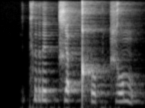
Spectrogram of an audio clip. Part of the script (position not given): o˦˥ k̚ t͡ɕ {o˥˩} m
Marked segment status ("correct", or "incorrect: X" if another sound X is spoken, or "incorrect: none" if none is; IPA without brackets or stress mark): correct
